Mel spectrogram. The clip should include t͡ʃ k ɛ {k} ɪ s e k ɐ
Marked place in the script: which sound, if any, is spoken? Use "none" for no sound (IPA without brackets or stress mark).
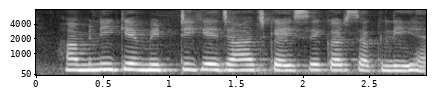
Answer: none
